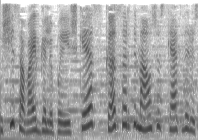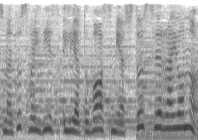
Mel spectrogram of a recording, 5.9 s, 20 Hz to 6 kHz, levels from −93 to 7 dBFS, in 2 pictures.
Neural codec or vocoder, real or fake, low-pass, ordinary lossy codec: none; real; 5.4 kHz; MP3, 32 kbps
